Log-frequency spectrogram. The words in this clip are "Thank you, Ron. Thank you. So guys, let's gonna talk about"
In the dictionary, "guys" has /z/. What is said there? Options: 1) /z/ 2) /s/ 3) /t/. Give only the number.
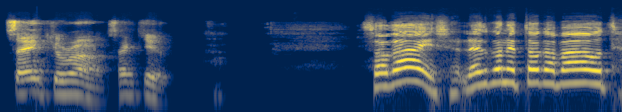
2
